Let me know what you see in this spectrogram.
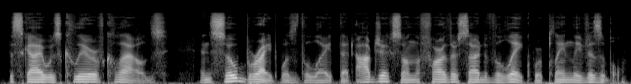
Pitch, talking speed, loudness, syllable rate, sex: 100 Hz, 230 wpm, -20 LUFS, 5.2 syllables/s, male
